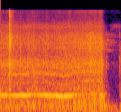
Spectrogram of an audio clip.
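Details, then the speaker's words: Car power window motor after repair of skipping gear in motor: steady smooth whine for two seconds lowering in auto mode, stopping cleanly at the bottom; normal operation. "Ini akhirnya Kalau ini sudah normal ya kita ulangi lagi ke bawah Auto"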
